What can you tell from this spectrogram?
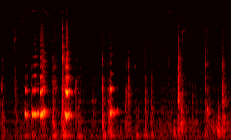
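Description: Quick-Grip one-handed bar clamp being tightened by squeezing its trigger handle: an irregular run of short clicks and squeaks.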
